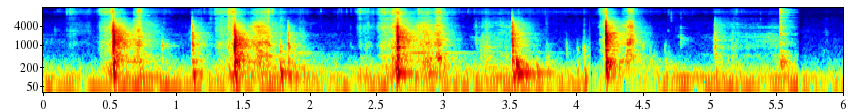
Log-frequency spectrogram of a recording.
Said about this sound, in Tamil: இந்த மாதிரி ரவுண்டாக வெட்டி அதை பிறகு 2 ஆக்கி போட்டு பிறகு இப்படி நீளமாக வெட்டி பிறகு அதை சின்னதாக வெட்டணும்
